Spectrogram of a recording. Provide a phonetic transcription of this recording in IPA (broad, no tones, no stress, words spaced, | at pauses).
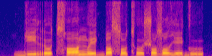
ɡ͡biro t͡sʰɑ ŋʷeɡ͡bɯ sˤutʰoʃozˤø jeɡu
